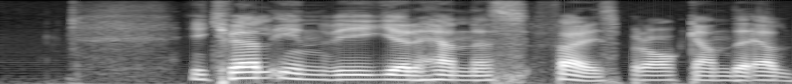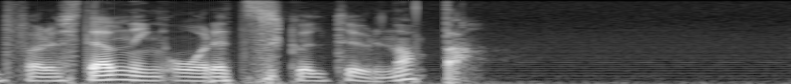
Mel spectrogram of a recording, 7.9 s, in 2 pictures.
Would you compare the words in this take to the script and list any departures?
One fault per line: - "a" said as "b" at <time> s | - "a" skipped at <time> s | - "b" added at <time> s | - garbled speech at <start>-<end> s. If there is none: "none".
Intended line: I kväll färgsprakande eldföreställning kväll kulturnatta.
- "inviger hennes" added at 1.4 s
- "kväll" said as "årets" at 4.8 s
